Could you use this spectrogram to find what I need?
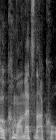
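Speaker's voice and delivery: usual speaking voice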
